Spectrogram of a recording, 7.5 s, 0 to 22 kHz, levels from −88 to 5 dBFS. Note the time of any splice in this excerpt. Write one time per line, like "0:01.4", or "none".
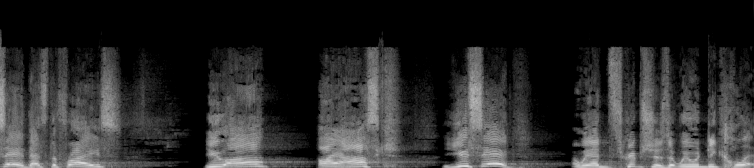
none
